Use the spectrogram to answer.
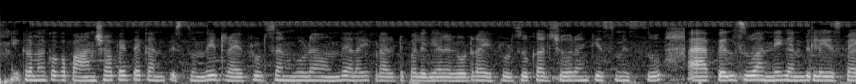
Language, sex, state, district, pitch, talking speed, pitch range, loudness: Telugu, female, Andhra Pradesh, Visakhapatnam, 190 Hz, 190 wpm, 180-200 Hz, -20 LUFS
